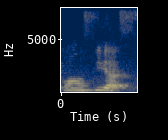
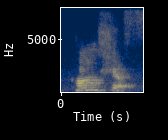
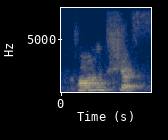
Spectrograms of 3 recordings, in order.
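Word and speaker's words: conscious: আমরা অনেকে কিন্তু বলে ফেলি কনসিয়াস। উচ্চারণটা কিন্তু কনসিয়াস হবে না, উচ্চারণটা হবে কি? কনশাস। উচ্চারণটা কি হবে? কনশাস, right?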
